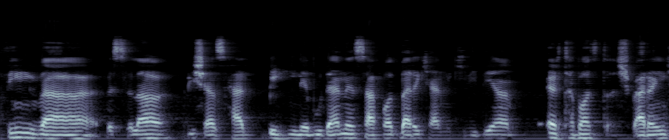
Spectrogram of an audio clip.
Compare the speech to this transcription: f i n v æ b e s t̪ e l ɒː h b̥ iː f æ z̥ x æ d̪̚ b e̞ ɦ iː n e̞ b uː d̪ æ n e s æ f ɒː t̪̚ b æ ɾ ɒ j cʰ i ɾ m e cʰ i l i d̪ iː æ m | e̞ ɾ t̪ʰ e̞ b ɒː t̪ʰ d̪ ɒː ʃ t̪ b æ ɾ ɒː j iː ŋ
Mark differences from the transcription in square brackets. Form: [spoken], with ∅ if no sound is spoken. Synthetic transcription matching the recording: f i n v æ b e s t̪ e l ɒː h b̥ iː [ʃ] æ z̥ [h] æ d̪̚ b e̞ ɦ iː n e̞ b uː d̪ æ n e s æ f ɒː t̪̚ b æ ɾ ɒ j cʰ [æ] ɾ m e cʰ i l i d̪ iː æ m | e̞ ɾ t̪ʰ e̞ b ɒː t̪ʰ d̪ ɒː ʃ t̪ b æ ɾ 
